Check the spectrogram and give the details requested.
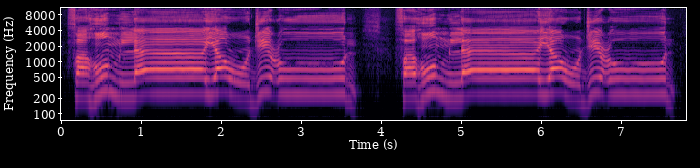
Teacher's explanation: ہم میں اگین میم ساکن ہے، اور میم ساکن کے بعد با میم نہیں ہے، تو کیا ہوگا؟ یہاں بھی اظہار شفوی ہوگا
